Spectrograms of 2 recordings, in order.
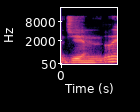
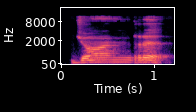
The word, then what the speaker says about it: genre: the next one nah ini cara bacanya bukan genre ya tapi jre jnre jnre itu aliran misalnya I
